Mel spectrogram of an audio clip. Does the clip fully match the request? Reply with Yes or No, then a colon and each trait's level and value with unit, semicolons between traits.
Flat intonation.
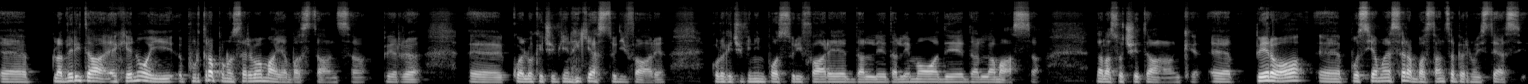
No: average, 3.3 semitones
